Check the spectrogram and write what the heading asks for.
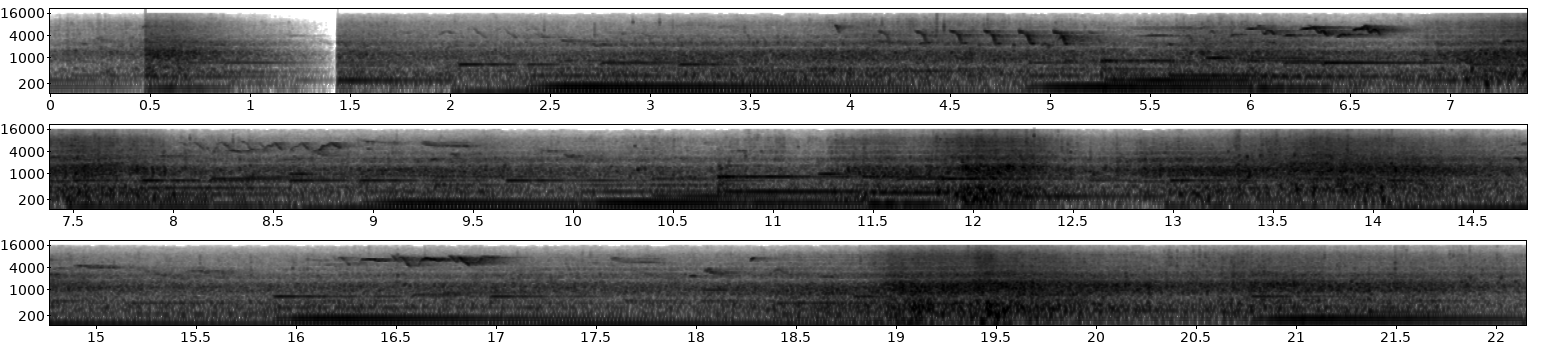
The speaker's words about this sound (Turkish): denizin dalgalarının ritmine uyumlanıyorsun. denizin ve doğanın sesi gittikçe rahatlatıyor.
